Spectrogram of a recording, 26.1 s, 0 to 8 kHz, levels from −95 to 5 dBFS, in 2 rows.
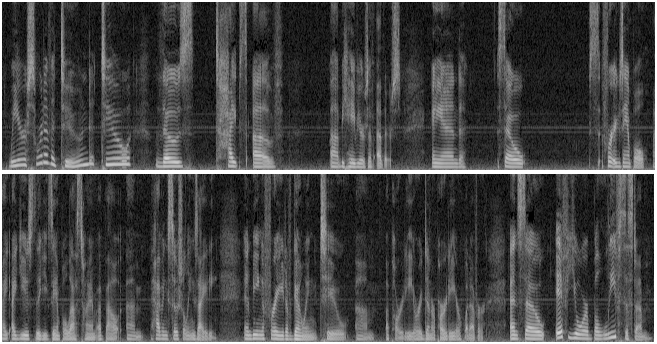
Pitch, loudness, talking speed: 170 Hz, -25 LUFS, 115 wpm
